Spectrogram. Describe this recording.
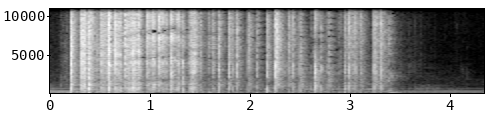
welder sparks good detail1 short weld
sparks, welder, detail, good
